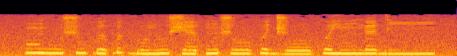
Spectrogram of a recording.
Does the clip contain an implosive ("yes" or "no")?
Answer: yes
